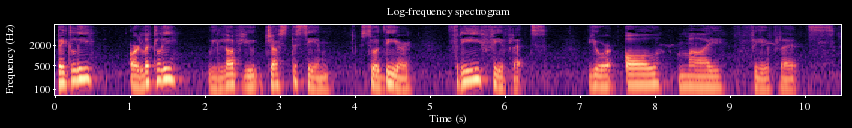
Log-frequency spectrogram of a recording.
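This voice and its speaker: A woman's voice: a bass voice, expressive, slow pace, vocal fry, a little mellow, heavily acted. A woman voicing a loving, reassuring daddy bear from a children's storybook in a tender, soothing manner.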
